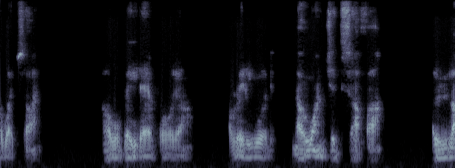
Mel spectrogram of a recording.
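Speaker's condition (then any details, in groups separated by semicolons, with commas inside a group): Laryngectomy for laryngeal cancer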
